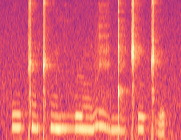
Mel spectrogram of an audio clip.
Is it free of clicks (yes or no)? no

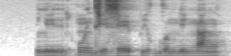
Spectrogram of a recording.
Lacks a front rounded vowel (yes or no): yes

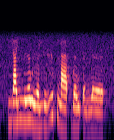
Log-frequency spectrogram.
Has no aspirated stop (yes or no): yes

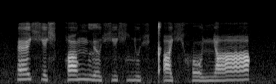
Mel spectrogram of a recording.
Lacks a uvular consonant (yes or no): no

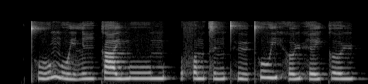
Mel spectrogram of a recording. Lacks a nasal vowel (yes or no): yes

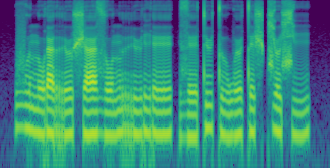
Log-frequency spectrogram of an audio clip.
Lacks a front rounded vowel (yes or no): no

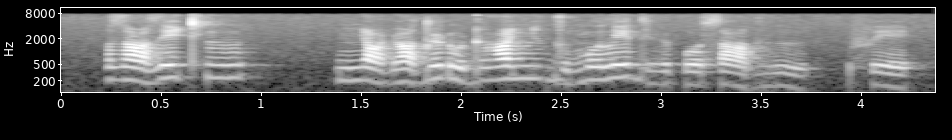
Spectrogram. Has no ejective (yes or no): yes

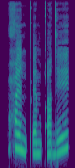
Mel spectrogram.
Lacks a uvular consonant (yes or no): no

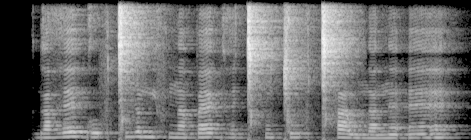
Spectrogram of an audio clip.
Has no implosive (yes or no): yes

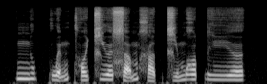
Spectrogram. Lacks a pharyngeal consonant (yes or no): yes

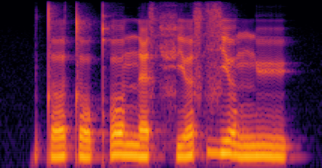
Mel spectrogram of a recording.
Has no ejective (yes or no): no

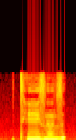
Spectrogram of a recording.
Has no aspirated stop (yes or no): no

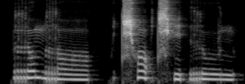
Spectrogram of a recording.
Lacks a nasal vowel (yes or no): yes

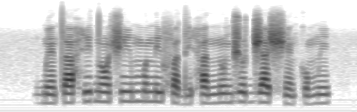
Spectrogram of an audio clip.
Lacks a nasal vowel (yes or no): no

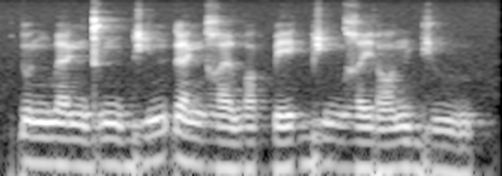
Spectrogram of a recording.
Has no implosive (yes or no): no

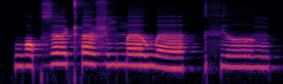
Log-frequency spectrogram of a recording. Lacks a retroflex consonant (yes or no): no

